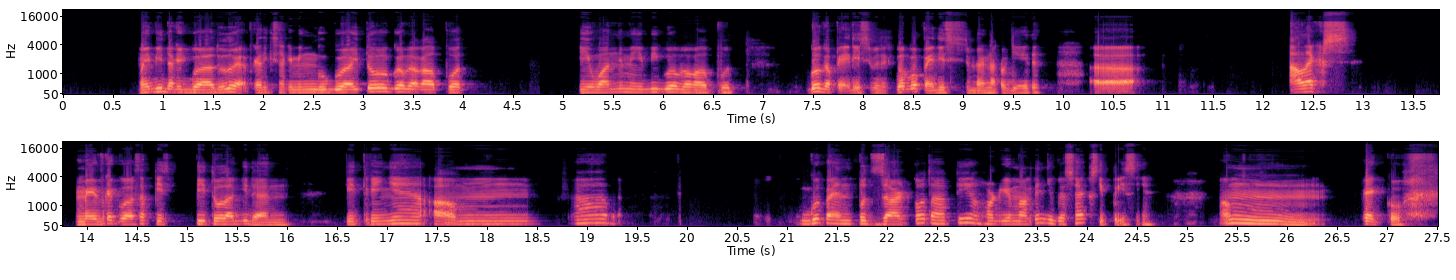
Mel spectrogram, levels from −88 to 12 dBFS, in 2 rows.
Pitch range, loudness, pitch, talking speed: 125-155 Hz, -13 LUFS, 135 Hz, 120 wpm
